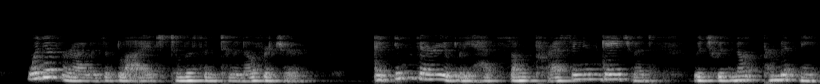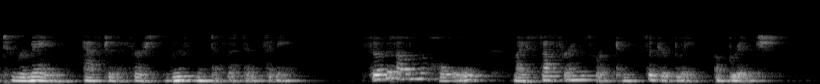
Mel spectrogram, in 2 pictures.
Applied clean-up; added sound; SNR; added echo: none; none; none; reverberation time 0.7 s.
